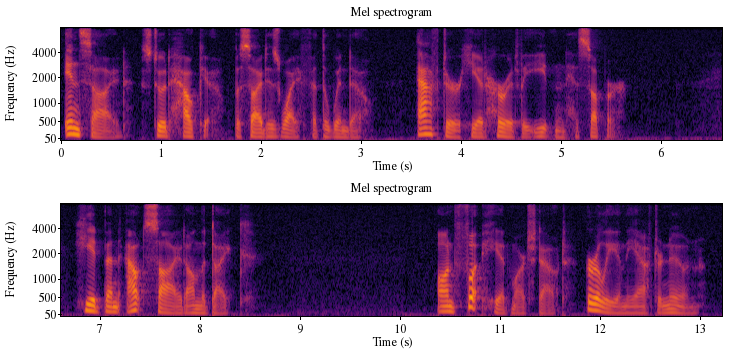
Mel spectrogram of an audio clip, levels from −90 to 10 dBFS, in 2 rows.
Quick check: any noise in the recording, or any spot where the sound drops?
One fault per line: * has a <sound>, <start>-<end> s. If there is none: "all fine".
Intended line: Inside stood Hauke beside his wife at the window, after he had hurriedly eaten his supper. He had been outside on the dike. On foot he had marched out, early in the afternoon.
all fine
